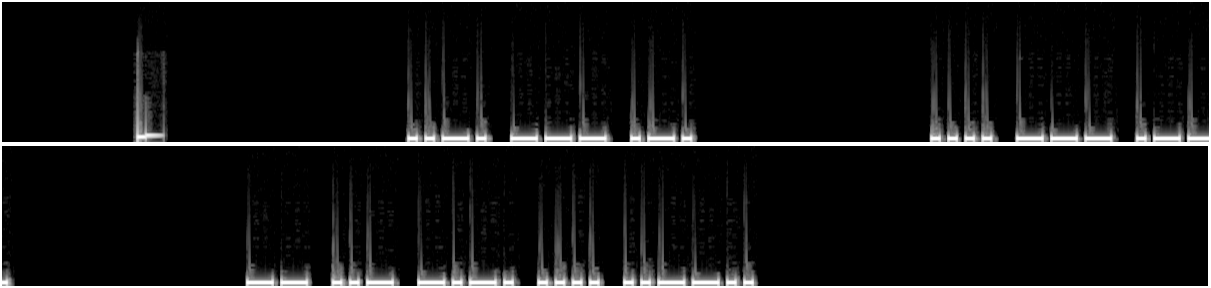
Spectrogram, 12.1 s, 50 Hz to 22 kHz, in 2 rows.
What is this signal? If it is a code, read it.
Morse code, heard as a keyed tone, about 28 wpm, 700 Hz. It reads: FOR HOW MUCH?
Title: 4x Word-Spacing - Sentences from Top 200 Words - 28wpm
